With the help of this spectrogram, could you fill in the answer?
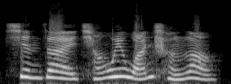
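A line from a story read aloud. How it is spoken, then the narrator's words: Crying out. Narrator (Chinese): 树叫起来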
